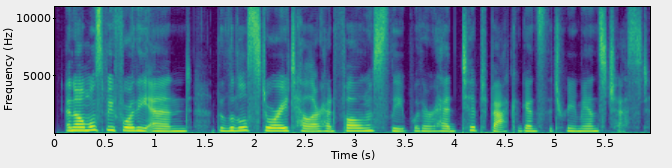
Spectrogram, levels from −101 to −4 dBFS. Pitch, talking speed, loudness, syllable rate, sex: 225 Hz, 220 wpm, -18 LUFS, 5.8 syllables/s, female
